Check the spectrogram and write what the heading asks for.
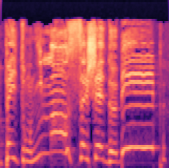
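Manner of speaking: mock shout. Reading a listener's message aloud.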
